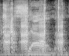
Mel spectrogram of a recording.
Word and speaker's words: salmon: the pat one um I hate people pronouncing the L in salmon salmon what you do you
